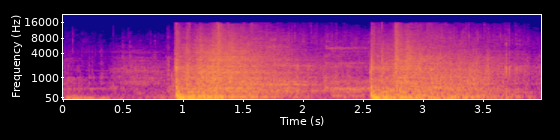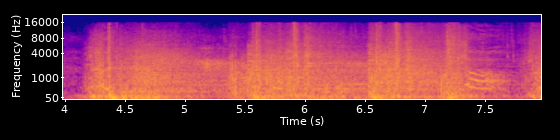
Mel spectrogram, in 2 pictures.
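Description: Blows thud during a violent struggle.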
